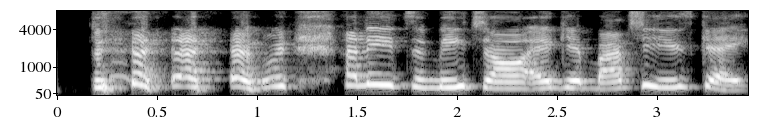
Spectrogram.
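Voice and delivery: high-pitched delivery while laughing.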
